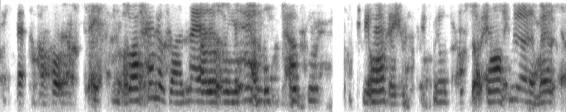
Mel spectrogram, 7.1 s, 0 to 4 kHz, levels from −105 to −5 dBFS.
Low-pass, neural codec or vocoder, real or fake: 3.6 kHz; codec, 16 kHz, 2 kbps, FunCodec, trained on Chinese and English, 25 frames a second; fake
